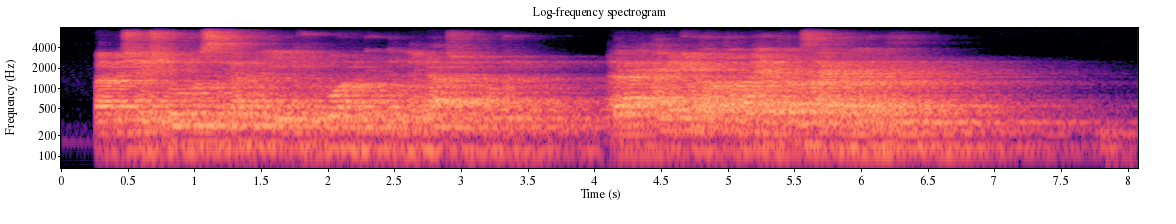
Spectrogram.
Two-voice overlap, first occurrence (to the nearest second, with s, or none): 4 s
